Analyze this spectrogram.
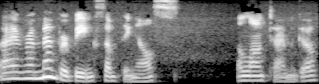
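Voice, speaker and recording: Putting on a character voice, a woman speaks at a moderate pace in a very deep, raspy voice with a gentle tone. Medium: read story. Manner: soft, gentle, somewhat gloomy.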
